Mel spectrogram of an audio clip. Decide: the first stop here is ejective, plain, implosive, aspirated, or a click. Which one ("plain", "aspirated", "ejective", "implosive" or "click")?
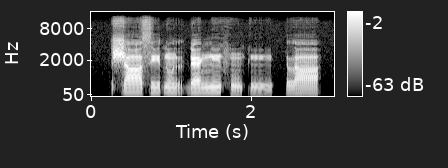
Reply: implosive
